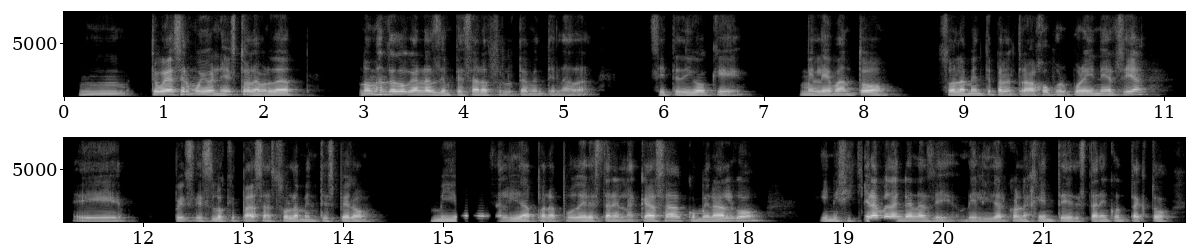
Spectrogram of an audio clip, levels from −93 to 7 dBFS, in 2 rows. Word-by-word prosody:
Mm, 145 0 -7 0.2
te - - +2
voy 145 +1 +8
a 155 - +8
ser 160 +1 0
muy 145 -1 +1
honesto. 140 +2 +1
La 130 -2 +4
verdad, 130 +1 +4 0.5
no 145 +1 +3
me 155 - -2
han 165 - -1
dado 150 -1 +5
ganas 140 -1 +4
de 130 - +1
empezar 125 0 0
absolutamente 120 -2 -4
nada. 110 -1 -8 0.5
Sí 130 - -9
te 125 -1 -7
digo 130 +2 +2
que 115 -5 -7 0.5
me 120 0 -3
levanto 120 +2 +2 0.3
solamente 125 -1 +2
para 115 - +1
el 115 - -10
trabajo 115 +4 +1
por 120 -3 -5
pura 125 +2 +4
inercia, 130 +2 -1 0.4
eh, 110 0 -5 0.4
pues 115 0 -7
es 125 0 -7
lo 130 -1 +1
que 125 - -11
pasa. 130 - +1
Solamente 125 0 -2
espero 120 -1 -1 0.4
mi 125 -1 -3
hora 310 -1 -7
de 295 - -17
salida 125 +1 +2
para 115 -3 -2
poder 120 +3 +2
estar 125 0 +1
en 120 -1 -2
la 115 0 -9
casa, 130 +3 +3
comer 120 0 -1
algo, 140 +6 +3 0.5
y 130 - -7
ni 130 0 -4
siquiera 130 +4 +3
me - - +2
dan 140 -1 +2
ganas 135 -1 +2
de - - -7
de 120 -1 -4
lidiar 120 0 -2
con 130 +3 -2
la 125 -1 -3
gente, 130 0 -3
de 120 - -7
estar 120 0 0
en 125 - -1
contacto 120 0 -3
125 Hz, 180 wpm, -22 LUFS, 120-135 Hz, 0.5 s, voy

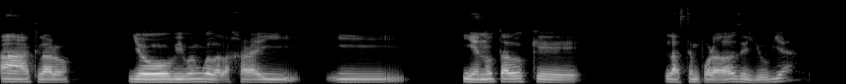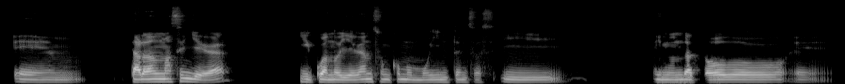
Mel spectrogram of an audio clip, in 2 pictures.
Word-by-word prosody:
Ah, 125 -2 +5
claro, 115 -1 +1 0.6
yo 125 0 +8
vivo 125 0 +2
en 130 - 0
Guadalajara, 115 -1 +1
y 120 -1 -3 0.2
y 120 - -5 0.5
y 125 -2 +2
he 120 - +3
notado 130 +2 +2
que 115 -4 -2 0.8
las - - -1
temporadas 115 +2 +1
de 120 -3 -2
lluvia, 125 +7 -6 0.6
eh, 110 -1 -5 0.5
tardan 120 +2 +4
más 130 +1 -1
en 140 -2 +1
llegar, 110 -4 0 0.6
y 120 -4 -5
cuando 110 -2 +2
llegan 110 +3 0
son 115 -1 -6
como 115 0 -4
muy 105 +1 -5
intensas, 110 -1 -8
y 110 -1 -5 0.9
inunda 110 0 -1
todo, 115 +1 0
eh 110 -1 -14
115 Hz, 115 wpm, -24 LUFS, 110-125 Hz, 0.9 s, yo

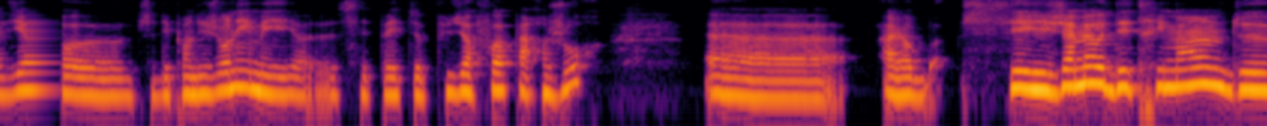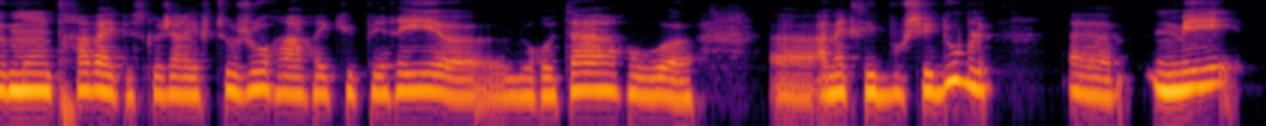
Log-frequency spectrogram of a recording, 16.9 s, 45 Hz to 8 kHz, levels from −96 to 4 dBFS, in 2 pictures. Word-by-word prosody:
dire, 200 +4 -4
heu 155 -2 -4
ça 155 - -15
dépend 165 +2 -6
des 170 +1 -1
journées 205 +5 0
mais, 175 -4 0
heu, 160 +1 -12
ça 165 +1 -14
peut 165 - -8
être 165 0 -6
plusieurs 185 +3 -4
fois 200 -1 -1
par 190 -3 -5
jour, 215 +11 -7 0.7
heu, - - -3 1.1
alors, 165 -2 0
bah, 155 - -11
c'est 210 -2 +3
jamais 230 +6 +6
au 255 - +6
détriment 225 +3 +3
de 200 0 +3
mon 195 0 +6
travail, 200 -2 -1
parce 155 -2 -11
que 175 - -6
j'arrive 170 -1 -3
toujours 200 0 -1
à 175 -1 -1
récupérer, 180 +3 -2
heu, 155 -2 -3 0.3
le 160 - -4
retard 195 +5 -1
ou, 165 -2 -2
heu, - - -2
heu, - - -4 0.5
à 75 -1 -6
mettre 185 -1 +1
les 185 -1 +4
bouchées 170 +4 -1
doubles, 230 -3 +4 0.5
heu, 165 -5 -3 0.3
mais, 220 - +4
185 Hz, 155 wpm, -23 LUFS, 165-200 Hz, 1.1 s, jamais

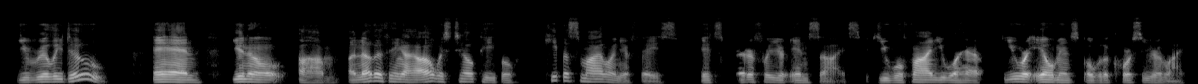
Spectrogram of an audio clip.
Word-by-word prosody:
You 105 +1 -6
really 120 +3 +1
do. 160 - -1 0.4
And, 110 -3 +6 0.3
you 130 +1 +3
know, 110 -3 +2
um, - - -2
another 165 -1 +4
thing 135 -5 -1
I 105 - +3
always 130 +3 +4
tell 130 -2 -2
people, 100 -4 -10 0.3
keep 185 -1 -10
a - - 0
smile 130 -7 0
on 90 - -3
your 80 - -8
face. 70 -1 -10 0.2
It's 95 +1 -9
better - - 0
for 110 - -9
your 100 -2 -4
insides. 95 -1 -8
You 95 0 -5
will 100 -1 -2
find 105 -1 +5
you 105 - -6
will 105 - +1
have 90 -2 -2 0.2
fewer 125 +2 +4
ailments 105 -3 +3
over 90 0 -3
the 90 - -2
course - - -4
of 95 - -10
your 85 -1 -4
life. - - -9
110 Hz, 190 wpm, -27 LUFS, 95-125 Hz, 0.4 s, And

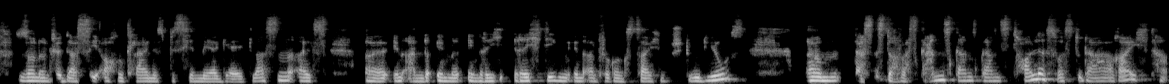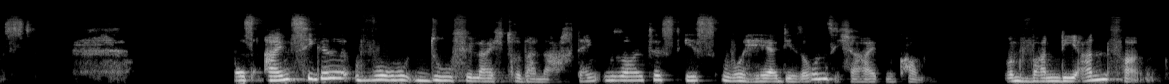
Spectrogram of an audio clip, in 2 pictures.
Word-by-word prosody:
sondern 165 -4 +1
für - - -1
das 145 0 -1
sie - - -1
auch 155 - -4
'n 155 - -1
kleines 145 0 -2
bisschen 145 0 -6
mehr 135 -1 +1
Geld 125 -2 -3
lassen 165 +4 -1
als, 160 -3 -3 0.4
äh, 150 -3 +2
in 160 +1 +1
and 145 +1 0
in 155 -3 +2
in 155 -3 +1
rich 150 0 0
richtigen, 165 0 +2
in 155 -1 -1
Anführungszeichen, 145 -1 -4
Studios, 205 - +2 0.6
ähm. 170 -1 +6
Das - - -2
ist - - -5
doch - - 0
was - - -6
ganz, 200 +1 0
ganz, 175 0 -3
ganz 165 -1 -5
Tolles, 230 +8 +2
was 160 - -5
du - - -5
da 155 0 -5
erreicht 215 +6 -3
hast. - - -12 2.0
Das 185 0 +3
Einzige, 235 +8 +5
wo 200 0 +3
du 180 0 +2
vielleicht 150 -3 -2
drüber 135 -4 -4
nachdenken 155 +9 -6
solltest, 190 +2 0
ist, 180 0 -2
woher 145 -5 +1
diese 140 -1 -3
Unsicherheiten 130 - -2
kommen 120 -6 -9 0.7
und 150 -1 0
wann 150 +1 +2
die 155 0 +4
anfangen. 230 +7 0
165 Hz, 135 wpm, -20 LUFS, 145-190 Hz, 2.0 s, ähm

